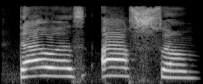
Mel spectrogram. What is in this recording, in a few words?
"Awesome", Child Saying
